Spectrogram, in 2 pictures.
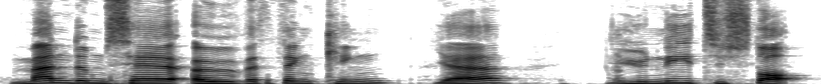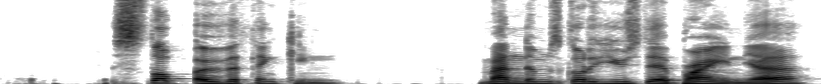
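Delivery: playful London street slang; London roadman accent. Pretend. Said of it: "impersonation of English accents".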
